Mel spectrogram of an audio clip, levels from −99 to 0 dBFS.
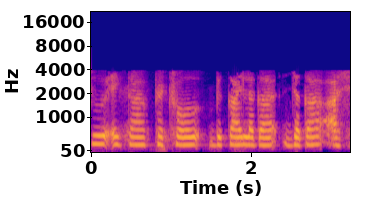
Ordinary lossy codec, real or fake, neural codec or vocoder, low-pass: AAC, 16 kbps; real; none; 7.2 kHz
